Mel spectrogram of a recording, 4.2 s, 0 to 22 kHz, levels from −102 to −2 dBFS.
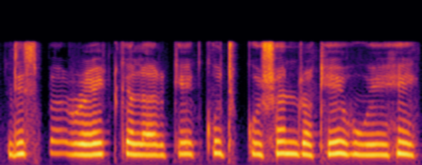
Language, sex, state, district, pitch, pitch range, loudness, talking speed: Hindi, female, Madhya Pradesh, Bhopal, 270 Hz, 255-280 Hz, -14 LUFS, 140 wpm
